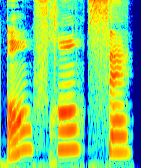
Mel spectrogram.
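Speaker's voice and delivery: deliberate, separated syllables on "en français"; slow emphatic stress. Real, not acted. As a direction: spell out "en français" very slowly. Teacher hammering the rule.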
